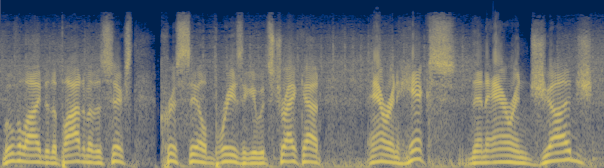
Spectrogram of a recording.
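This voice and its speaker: A man of middle pitch walks through a game recap in a steady, matter-of-fact way. There is faint noise under his voice. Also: normal speed, low-quality recording. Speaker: recap host.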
